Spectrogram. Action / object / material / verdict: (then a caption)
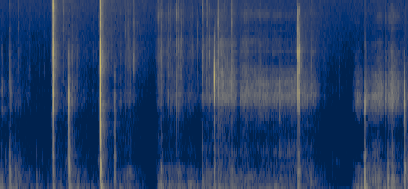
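tap / vinyl plastic film wrapped around a tape roll / vinyl plastic / none. A metal ball-tipped stick taps and rubs a soft, clear vinyl plastic bag wrapped around a roll of tape. The sharp, short crinkling taps are separated by brief silences, and a steadier, brighter rustle comes through when the stick rubs across the film.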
